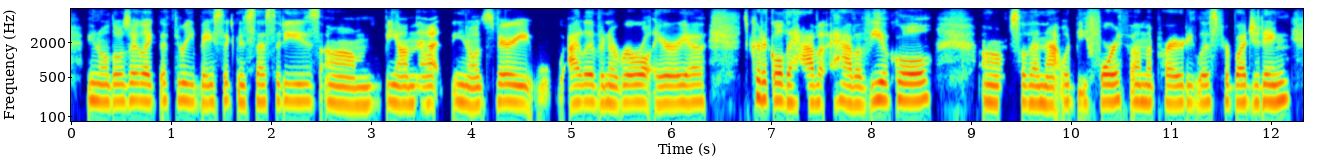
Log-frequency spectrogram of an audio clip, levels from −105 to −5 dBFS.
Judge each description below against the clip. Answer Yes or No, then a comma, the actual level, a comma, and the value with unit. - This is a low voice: No, medium, 180 Hz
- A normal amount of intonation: No, narrow, 1.2 semitones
